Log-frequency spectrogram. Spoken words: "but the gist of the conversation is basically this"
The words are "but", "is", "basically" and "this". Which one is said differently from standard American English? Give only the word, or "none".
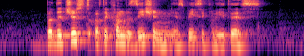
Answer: none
